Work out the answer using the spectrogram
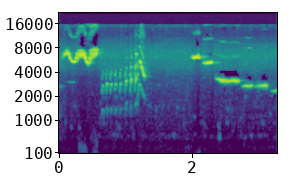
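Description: A White-rumped shama sings loud, high whistled phrases: a looping whistle, a quick burst of rattling chips, then a run of clear falling notes.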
